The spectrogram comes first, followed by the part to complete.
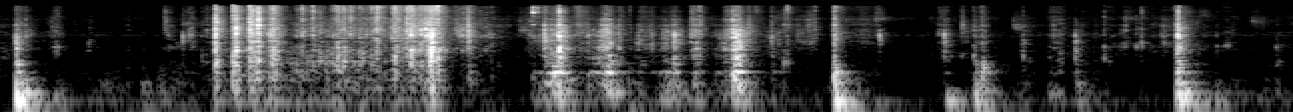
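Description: A deck of cards being shuffled by hand: an irregular run of soft card slaps and rustles.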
